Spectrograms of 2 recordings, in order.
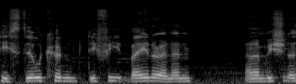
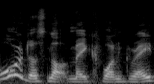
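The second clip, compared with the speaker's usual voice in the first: lecturing tone with big, swooping pitch; 2 semitones lower than usual. Complaining about Yoda and imitating Yoda. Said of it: "Yoda is the worst one of them. He's like".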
